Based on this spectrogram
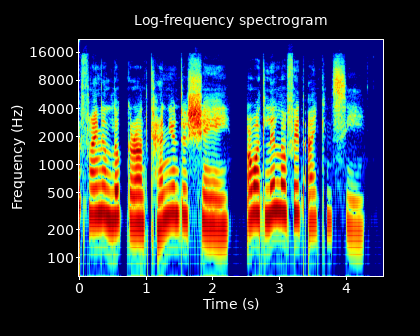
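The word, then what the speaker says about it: Chelly: Josh taught me how to pronounce it properly. But I forgot. Where is Mint Gelato when you need him? Shay? It was Shay.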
